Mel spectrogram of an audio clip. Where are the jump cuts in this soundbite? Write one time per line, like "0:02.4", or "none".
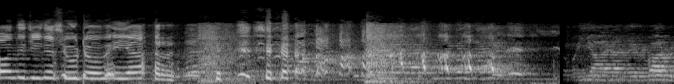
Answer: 0:05.7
